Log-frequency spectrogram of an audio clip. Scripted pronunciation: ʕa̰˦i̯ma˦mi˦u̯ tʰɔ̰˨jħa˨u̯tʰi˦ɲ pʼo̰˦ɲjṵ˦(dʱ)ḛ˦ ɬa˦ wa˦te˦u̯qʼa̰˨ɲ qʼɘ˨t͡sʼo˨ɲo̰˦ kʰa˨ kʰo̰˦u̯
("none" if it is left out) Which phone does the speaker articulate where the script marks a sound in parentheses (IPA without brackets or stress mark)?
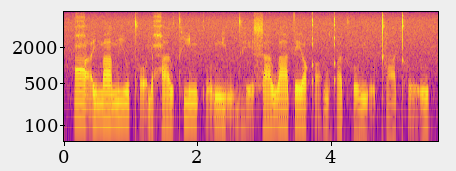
dʱ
